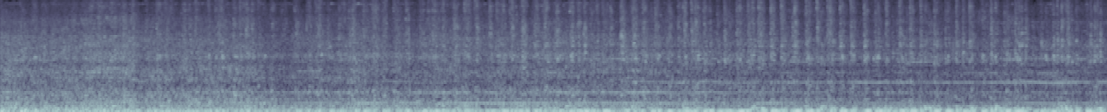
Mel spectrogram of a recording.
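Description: Car engine idling loudly and steadily, with a deep rumble.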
